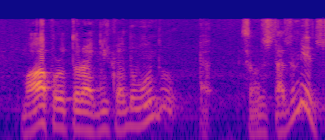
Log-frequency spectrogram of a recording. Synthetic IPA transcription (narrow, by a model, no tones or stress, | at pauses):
majɔɾpɾod̪ut̪oɾaɡɾikolɐd̪ʊmũnd̪ʊ | ɛ̰ | sɐ̃w̃ʊzist̪ad̪zunid̪ʊs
